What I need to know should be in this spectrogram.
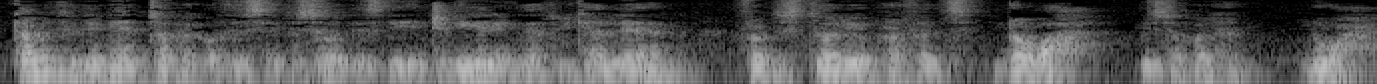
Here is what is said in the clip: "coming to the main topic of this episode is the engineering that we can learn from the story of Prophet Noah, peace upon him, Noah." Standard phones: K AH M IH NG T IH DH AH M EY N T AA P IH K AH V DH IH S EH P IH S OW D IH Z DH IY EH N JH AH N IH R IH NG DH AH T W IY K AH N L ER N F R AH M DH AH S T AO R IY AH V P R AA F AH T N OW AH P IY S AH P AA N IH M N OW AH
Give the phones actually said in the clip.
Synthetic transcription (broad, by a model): K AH M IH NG T IH DH AH M EY N T AA P IH K AH V DH IH S EH P IH S OW D IH Z DH IY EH N JH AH N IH R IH NG DH AH T W IY K AH N L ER N F R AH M DH AH S T AO R IY AH V P R AA F AH T N OW AH B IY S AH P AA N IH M N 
